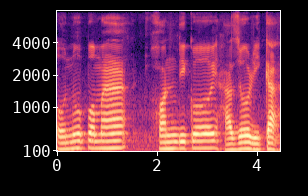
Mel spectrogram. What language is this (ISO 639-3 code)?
asm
